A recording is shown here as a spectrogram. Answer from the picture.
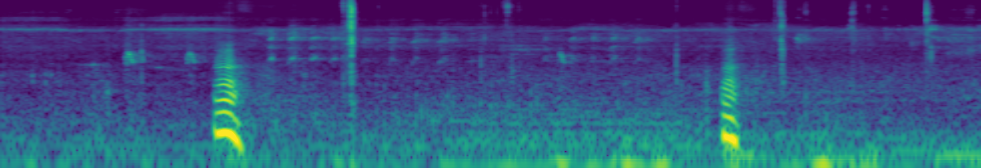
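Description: Steady high-pitched chirring of insects, with a man giving two short appreciative 'hmm' sounds while eating a fruit, about a second in and again near the end. A sharp click comes about two seconds in.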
